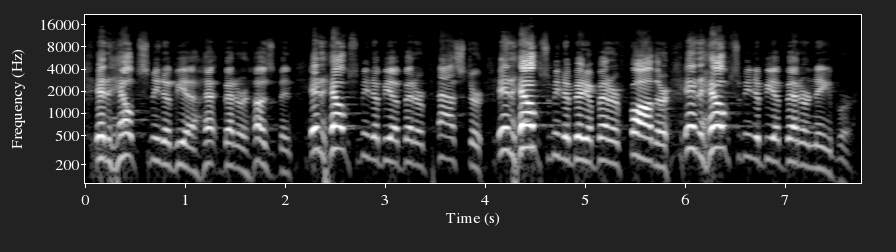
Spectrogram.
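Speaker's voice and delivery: loud, high, hammered repetitions; preaching at full force. Real, not acted. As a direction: build a forceful list from the pulpit.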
